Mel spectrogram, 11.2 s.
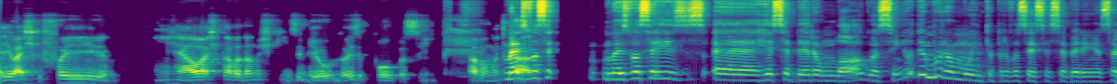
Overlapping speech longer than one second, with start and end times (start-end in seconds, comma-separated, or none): none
